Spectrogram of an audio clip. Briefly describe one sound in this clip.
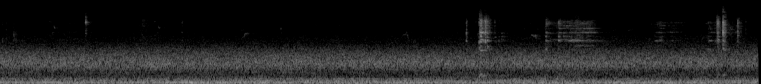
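Bottles clink and knock together as they are tossed and caught.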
